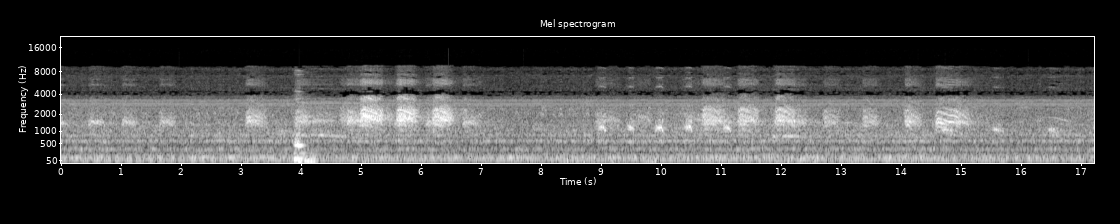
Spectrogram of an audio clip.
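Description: A bird calling in series of short harsh notes, about two a second, louder around five to seven seconds in and again later. A single loud thump comes about four seconds in, over a steady low rumble.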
